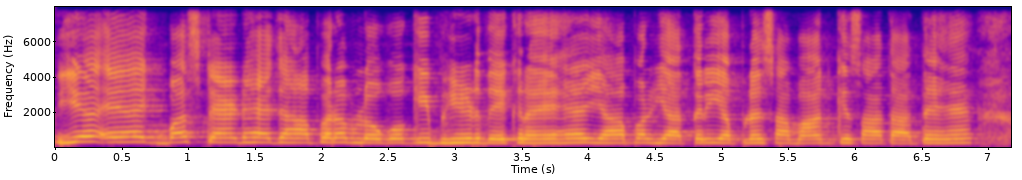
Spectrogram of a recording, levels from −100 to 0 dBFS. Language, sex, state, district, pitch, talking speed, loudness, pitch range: Hindi, female, Punjab, Pathankot, 245 Hz, 210 wpm, -12 LUFS, 235-265 Hz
